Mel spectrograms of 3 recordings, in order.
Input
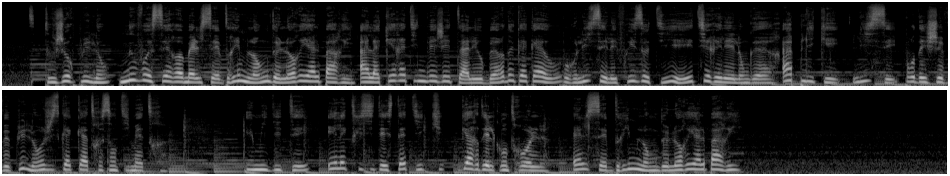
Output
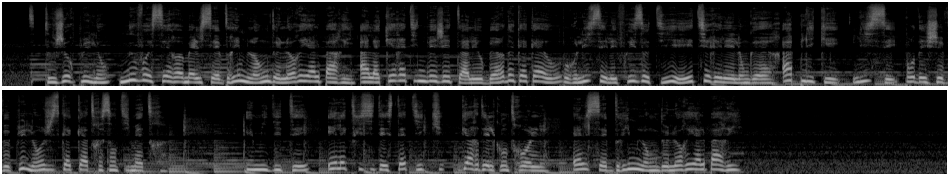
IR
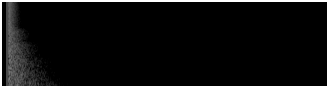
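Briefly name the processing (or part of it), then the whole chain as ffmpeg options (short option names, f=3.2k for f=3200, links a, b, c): PA system with an anti-feedback notch: -af "highpass=f=100:p=1,asuperstop=centerf=2100:order=8:qfactor=3.9,alimiter=limit=-21.5dB:level=0:latency=1:release=35,volume=2.5dB"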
